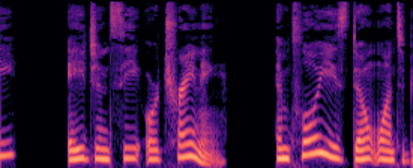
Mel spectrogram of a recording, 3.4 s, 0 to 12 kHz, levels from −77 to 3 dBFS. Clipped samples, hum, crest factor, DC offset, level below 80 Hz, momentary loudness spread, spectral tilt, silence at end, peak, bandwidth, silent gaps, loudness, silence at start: under 0.1%; none; 14 dB; under 0.1%; -52 dBFS; 7 LU; -6 dB/octave; 0.05 s; -4 dBFS; 12 kHz; 1.98-2.20 s; -18 LUFS; 0 s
